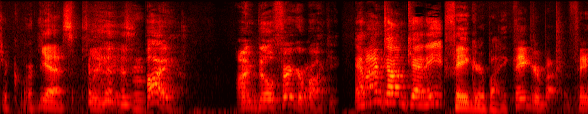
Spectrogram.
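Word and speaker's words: Bill Fagerbakke: Wait, Bill Fagerblake is in this? What's his name? Bill Fagerblake. No, it's not. Yes, it is. Look. Look. That's not how you pronounce it. Oh, Fagerbake.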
